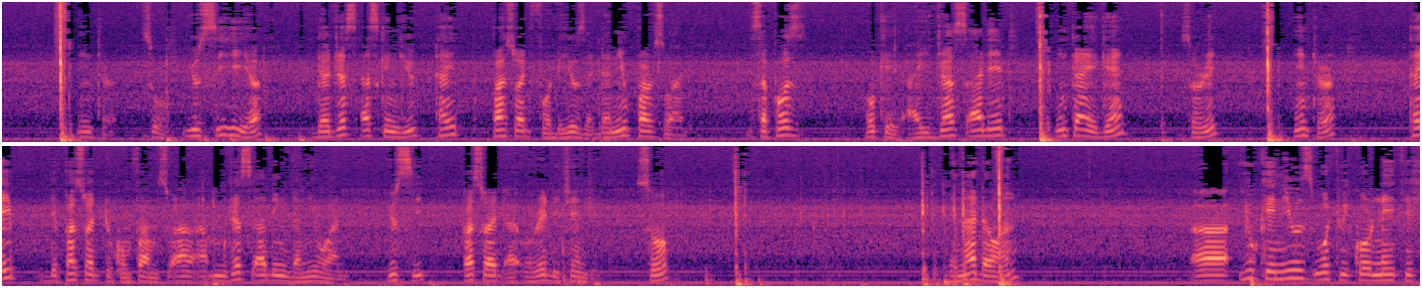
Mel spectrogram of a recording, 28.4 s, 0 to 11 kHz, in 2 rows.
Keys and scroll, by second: 21.5 super+r.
